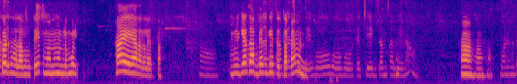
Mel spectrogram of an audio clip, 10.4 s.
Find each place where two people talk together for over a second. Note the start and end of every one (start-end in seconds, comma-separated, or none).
4.9-6.1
